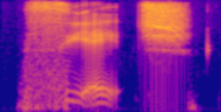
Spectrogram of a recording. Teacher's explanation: as soon as you hit your tongue against the back of your teeth you've made an affricate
